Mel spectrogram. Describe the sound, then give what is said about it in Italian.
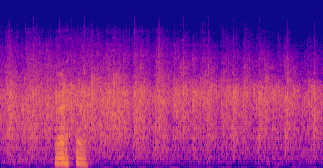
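An audience applauds with sustained clapping from many hands, a dense and fairly faint patter that stays even throughout. A voice speaks briefly near the start. “Facciamo un applauso a Michele.”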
